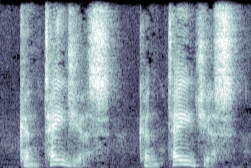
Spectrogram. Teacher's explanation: contagious three syllables contagious weak strong weak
